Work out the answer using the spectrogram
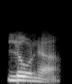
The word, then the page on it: loner: Indian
